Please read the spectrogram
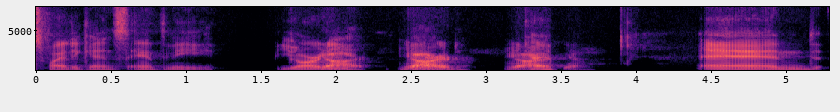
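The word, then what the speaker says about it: Yarde: And I still don't know the proper pronunciation. It's yard. I've I heard, is actually the messed. Yard? Yeah, it is yard. I thought Okay. I thought it was yard A too. I thought it was yard A. Okay. But it's yard.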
